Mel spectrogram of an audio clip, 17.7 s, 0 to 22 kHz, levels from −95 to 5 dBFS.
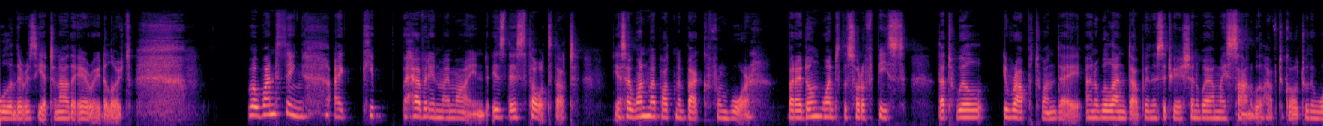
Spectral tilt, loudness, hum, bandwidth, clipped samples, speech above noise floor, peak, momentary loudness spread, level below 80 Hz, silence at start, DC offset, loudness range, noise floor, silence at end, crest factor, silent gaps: -4 dB/octave; -27 LUFS; none; 16.5 kHz; under 0.1%; 59 dB; -10 dBFS; 11 LU; -72 dBFS; 0 s; under 0.1%; 2 LU; -86 dBFS; 0 s; 18 dB; none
